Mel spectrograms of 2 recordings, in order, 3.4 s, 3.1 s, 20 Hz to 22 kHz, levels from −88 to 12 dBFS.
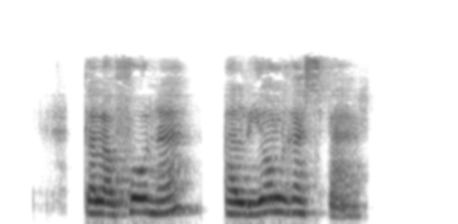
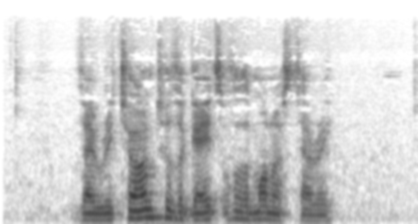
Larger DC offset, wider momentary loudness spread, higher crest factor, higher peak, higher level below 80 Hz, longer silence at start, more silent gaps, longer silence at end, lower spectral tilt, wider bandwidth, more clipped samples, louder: neither; first, 14 LU vs 10 LU; second, 14 dB vs 20 dB; about the same, -2 dBFS vs -2 dBFS; second, -62 dBFS vs -56 dBFS; about the same, 0.65 s vs 0.6 s; first, 1.57-1.67 s vs none; about the same, 0.75 s vs 0.65 s; about the same, -4.5 dB/octave vs -4 dB/octave; second, 8.2 kHz vs 16 kHz; neither; first, -15 LUFS vs -20 LUFS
